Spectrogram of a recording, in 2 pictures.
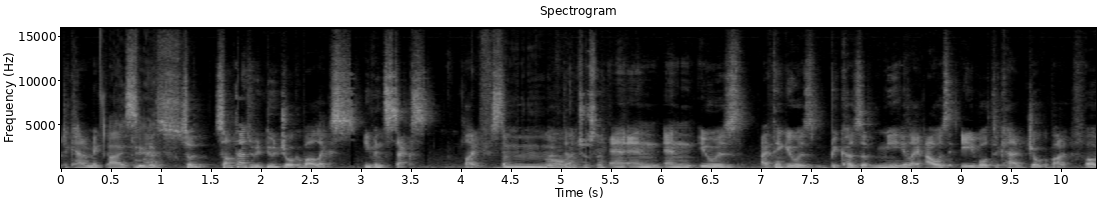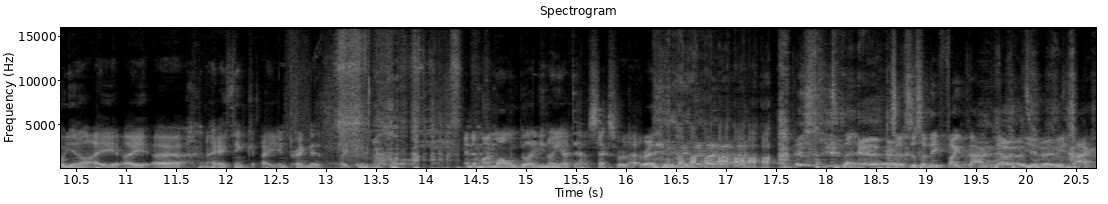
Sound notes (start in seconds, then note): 13.1 laughing; 16.2 all laughing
